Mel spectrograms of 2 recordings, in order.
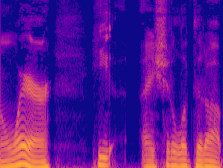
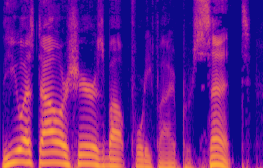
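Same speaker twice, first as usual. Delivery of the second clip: usual speaking voice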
